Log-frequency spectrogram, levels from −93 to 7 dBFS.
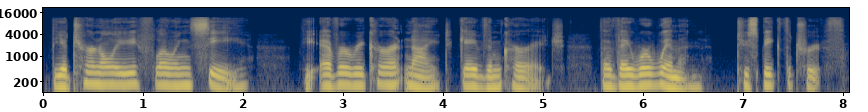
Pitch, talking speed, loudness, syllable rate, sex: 150 Hz, 140 wpm, -18 LUFS, 4.5 syllables/s, female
